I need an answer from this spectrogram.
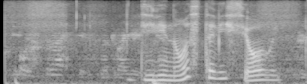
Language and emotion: Russian, positive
